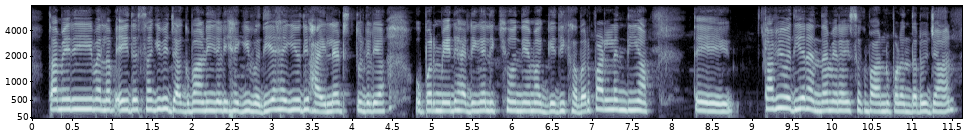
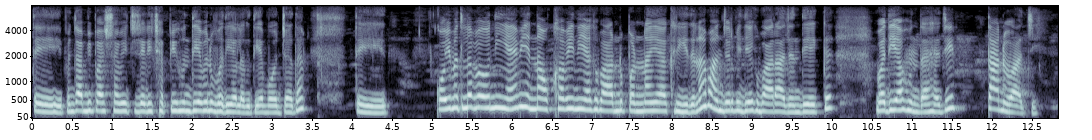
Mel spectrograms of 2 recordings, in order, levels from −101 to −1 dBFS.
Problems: background sounds at intervals, continuous background conversations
